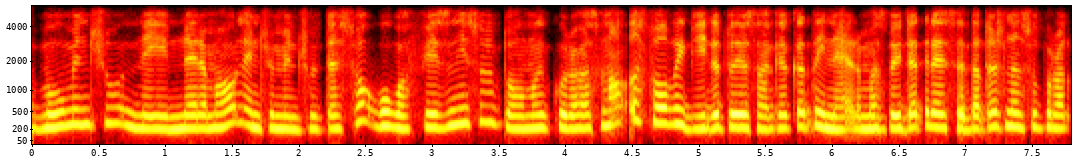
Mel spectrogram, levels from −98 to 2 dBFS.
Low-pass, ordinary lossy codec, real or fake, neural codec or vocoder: 5.4 kHz; Opus, 24 kbps; fake; autoencoder, 44.1 kHz, a latent of 192 numbers a frame, MeloTTS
